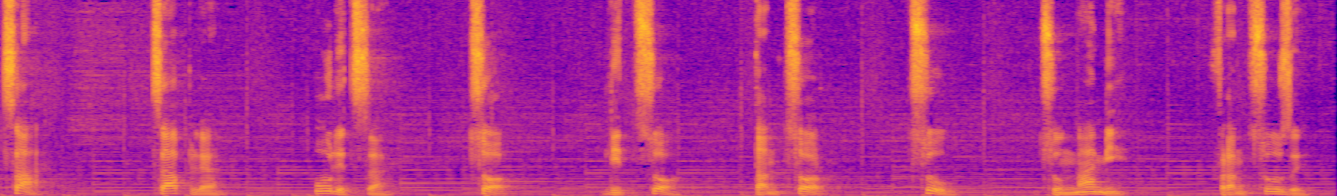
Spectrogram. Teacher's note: This consonant is hard in all positions and has no soft pair.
